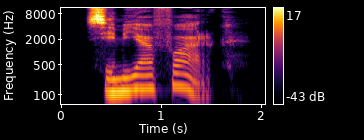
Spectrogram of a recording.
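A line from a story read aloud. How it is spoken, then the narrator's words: Sighing. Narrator (Russian): вздохнула мастер смерти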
